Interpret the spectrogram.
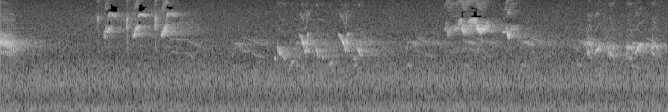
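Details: Brown thrasher, male, singing at length from one of three trees he used; a series of jumbled chirpy phrases, several in doubled bursts, ending with a repeated buzzy note, over low steady noise.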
